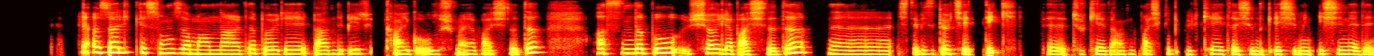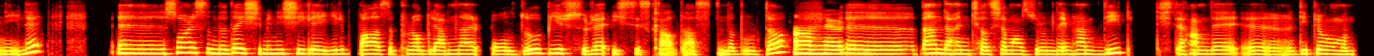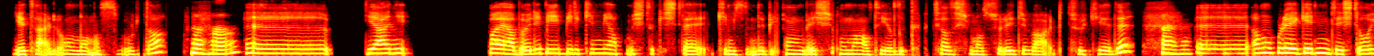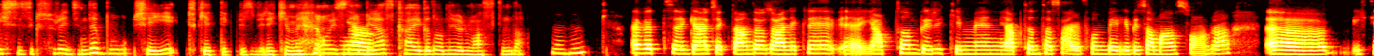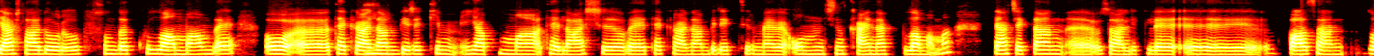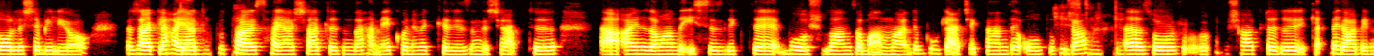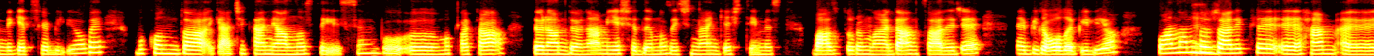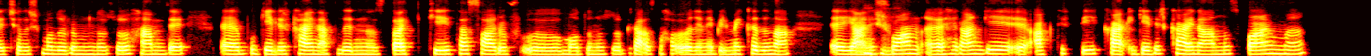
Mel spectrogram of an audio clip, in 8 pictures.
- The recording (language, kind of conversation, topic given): Turkish, advice, Gelecek için para biriktirmeye nereden başlamalıyım?
- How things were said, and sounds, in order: other background noise; laughing while speaking: "birikimi"; tapping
